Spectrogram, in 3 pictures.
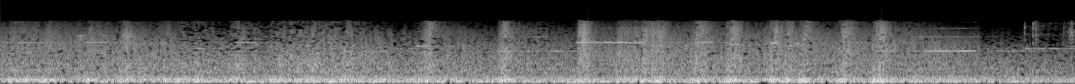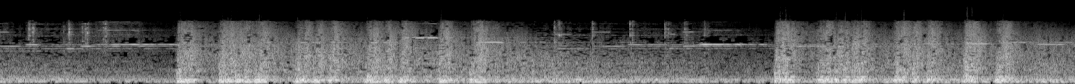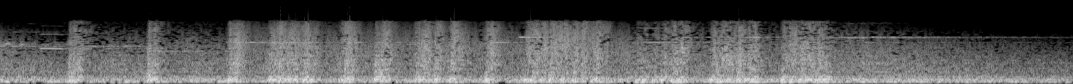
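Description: Military side drums of Napoleonic-uniformed reenactor drummers beating a rapid marching cadence, echoing in a large stone hall, with two brief lulls partway through.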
